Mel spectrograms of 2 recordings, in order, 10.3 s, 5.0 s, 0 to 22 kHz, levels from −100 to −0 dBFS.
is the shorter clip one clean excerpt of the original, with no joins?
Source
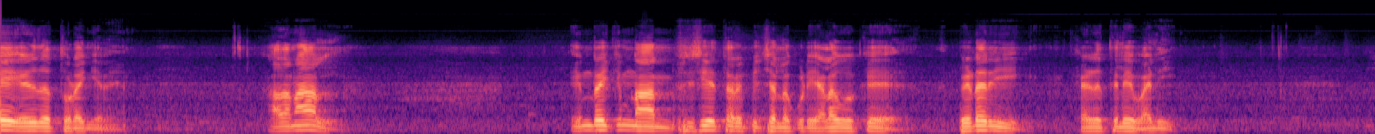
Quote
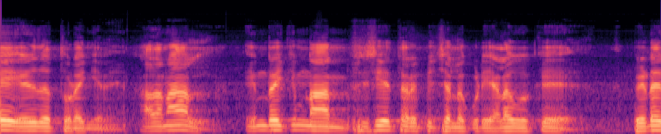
no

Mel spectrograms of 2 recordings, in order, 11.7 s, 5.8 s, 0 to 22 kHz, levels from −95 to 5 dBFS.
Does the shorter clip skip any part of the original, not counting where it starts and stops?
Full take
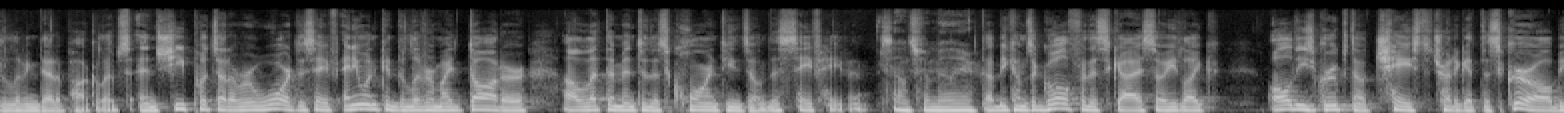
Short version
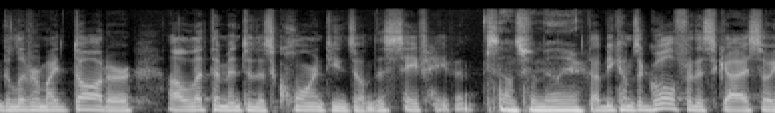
no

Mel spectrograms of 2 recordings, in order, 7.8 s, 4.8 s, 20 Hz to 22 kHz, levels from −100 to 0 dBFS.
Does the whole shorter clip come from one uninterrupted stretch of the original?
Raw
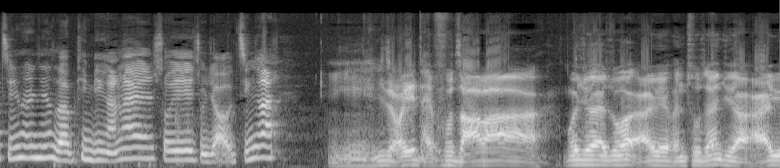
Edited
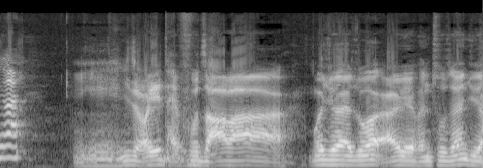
yes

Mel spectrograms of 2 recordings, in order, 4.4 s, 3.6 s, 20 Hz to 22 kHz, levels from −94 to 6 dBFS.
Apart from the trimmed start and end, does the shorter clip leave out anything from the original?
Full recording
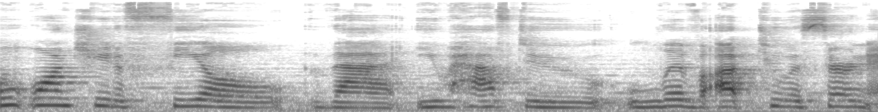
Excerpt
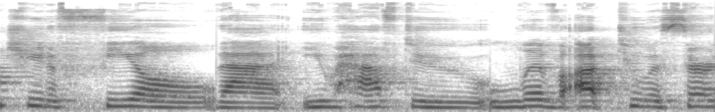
yes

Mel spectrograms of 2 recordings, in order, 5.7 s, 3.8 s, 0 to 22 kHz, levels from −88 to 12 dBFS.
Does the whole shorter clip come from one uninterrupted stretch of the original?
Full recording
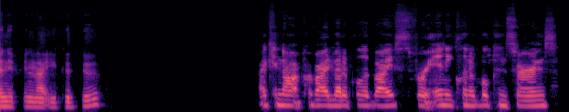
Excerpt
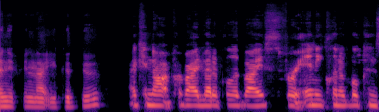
no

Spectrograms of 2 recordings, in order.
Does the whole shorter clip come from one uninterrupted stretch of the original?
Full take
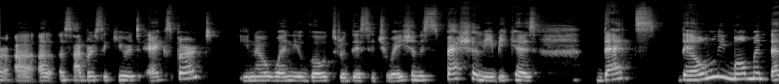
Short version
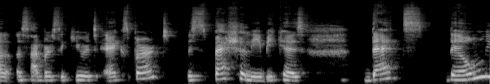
no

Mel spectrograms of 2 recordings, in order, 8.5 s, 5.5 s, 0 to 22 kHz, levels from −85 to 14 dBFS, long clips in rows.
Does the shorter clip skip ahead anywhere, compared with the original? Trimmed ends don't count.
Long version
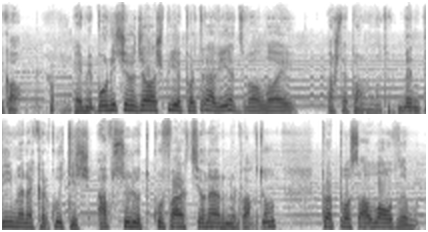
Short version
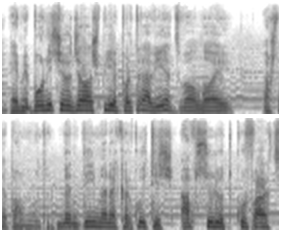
no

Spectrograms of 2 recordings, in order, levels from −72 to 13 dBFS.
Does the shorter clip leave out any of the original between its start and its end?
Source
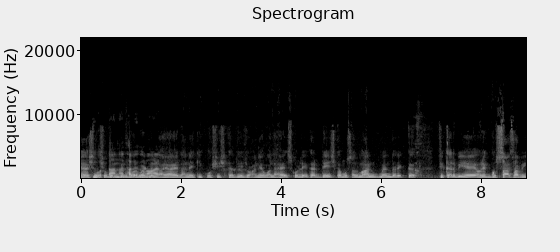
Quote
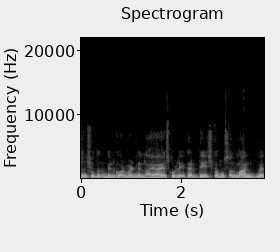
yes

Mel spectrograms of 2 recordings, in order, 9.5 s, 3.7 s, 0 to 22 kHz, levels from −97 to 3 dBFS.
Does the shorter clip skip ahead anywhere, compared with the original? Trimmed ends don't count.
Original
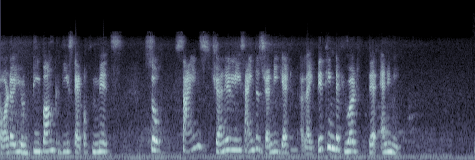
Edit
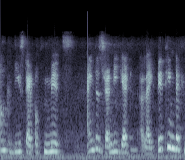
yes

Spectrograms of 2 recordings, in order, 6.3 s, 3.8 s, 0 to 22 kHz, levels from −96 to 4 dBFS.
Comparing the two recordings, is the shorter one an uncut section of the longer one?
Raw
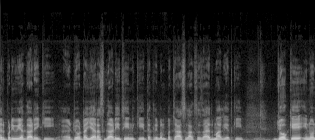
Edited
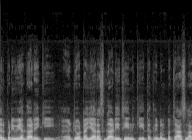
yes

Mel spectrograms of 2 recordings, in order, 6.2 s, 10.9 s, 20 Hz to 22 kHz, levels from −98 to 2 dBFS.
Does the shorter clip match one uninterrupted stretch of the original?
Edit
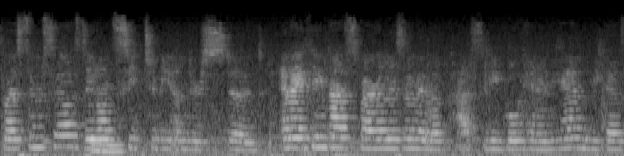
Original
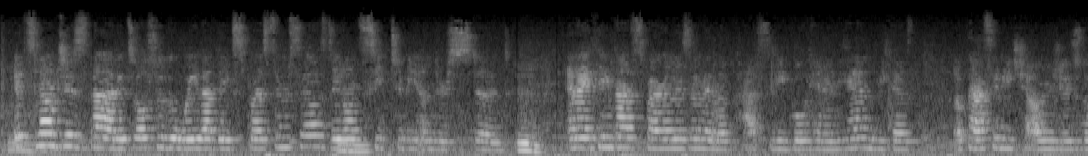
no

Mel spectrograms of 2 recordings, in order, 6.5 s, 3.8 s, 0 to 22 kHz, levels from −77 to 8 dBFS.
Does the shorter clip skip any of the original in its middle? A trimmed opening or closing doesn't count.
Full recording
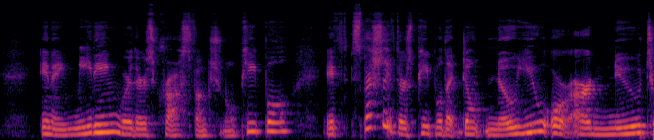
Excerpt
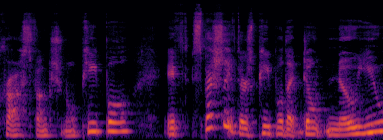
no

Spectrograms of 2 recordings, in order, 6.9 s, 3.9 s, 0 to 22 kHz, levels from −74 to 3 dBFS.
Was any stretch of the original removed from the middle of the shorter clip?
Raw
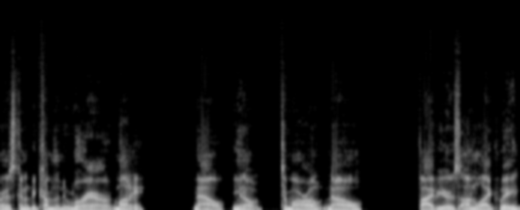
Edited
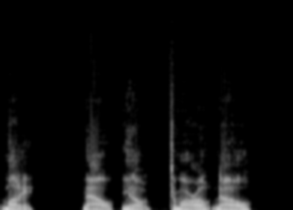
no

